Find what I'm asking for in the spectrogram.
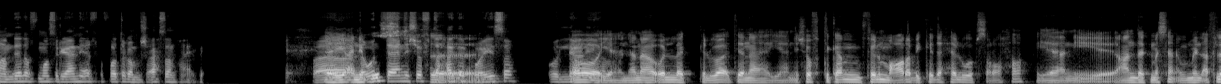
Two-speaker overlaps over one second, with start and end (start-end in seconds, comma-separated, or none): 3.2-5.0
